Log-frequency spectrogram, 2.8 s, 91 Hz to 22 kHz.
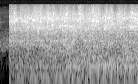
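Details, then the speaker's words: Jeep Cherokee 4.0L petrol at idle: steady rumble with sharp hissing puff on each firing; suspected leaking or cracked exhaust manifold, to be replaced with a stainless manifold. "je vais te faire écouter le bruit le bruit vient de par là donc je soupçonne morceau du collecteur d'échappement qui fuit ou qui est cassé"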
